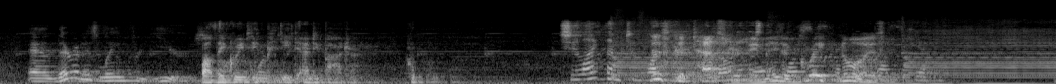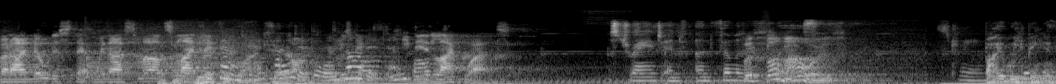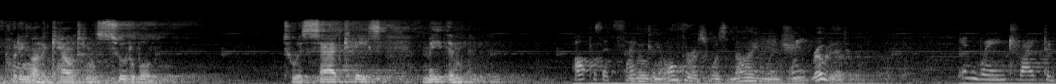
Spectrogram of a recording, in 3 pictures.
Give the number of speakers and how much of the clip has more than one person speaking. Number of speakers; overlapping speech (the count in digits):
8, about 34%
